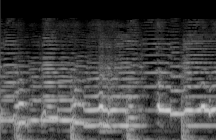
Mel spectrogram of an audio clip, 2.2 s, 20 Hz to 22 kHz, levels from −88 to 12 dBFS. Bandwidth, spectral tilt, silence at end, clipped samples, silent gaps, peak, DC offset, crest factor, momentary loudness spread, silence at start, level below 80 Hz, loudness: 12.5 kHz; -4 dB/octave; 0 s; under 0.1%; none; -4 dBFS; under 0.1%; 12 dB; 4 LU; 0 s; -40 dBFS; -18 LUFS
